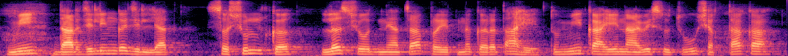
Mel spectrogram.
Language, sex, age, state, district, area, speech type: Marathi, male, 18-30, Maharashtra, Pune, urban, read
